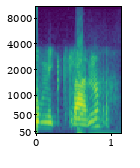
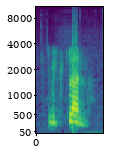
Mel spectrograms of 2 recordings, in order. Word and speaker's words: Mictlan: Mictlan, au niveau de la prononciation, Sébastien Rutès, on dit comment ? – On dit plutôt Mictlan, voilà. Mais c'est bien, vous avez bien fait claquer la langue sur le TL, Mictlan.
